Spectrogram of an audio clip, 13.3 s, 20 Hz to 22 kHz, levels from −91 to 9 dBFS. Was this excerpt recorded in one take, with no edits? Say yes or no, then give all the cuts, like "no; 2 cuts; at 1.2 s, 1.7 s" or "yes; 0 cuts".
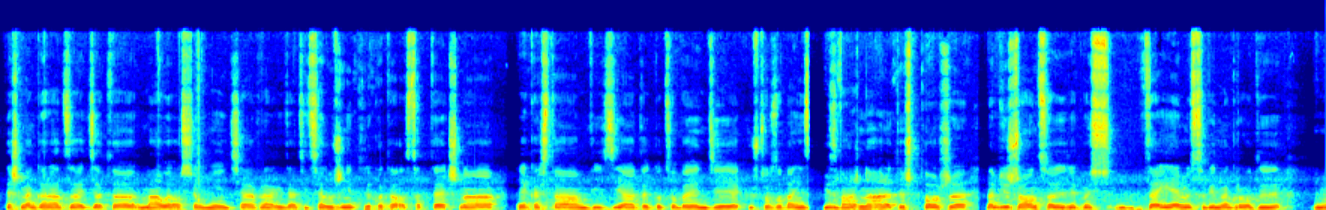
no; 3 cuts; at 5.1 s, 8.1 s, 9.8 s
